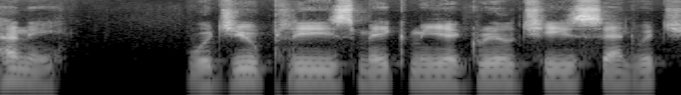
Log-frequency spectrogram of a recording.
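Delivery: soft, hushed, close half-whisper. Telling a story of dancing with his wife, retelling a half-whisper. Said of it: "I whisper into her ear and I say".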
